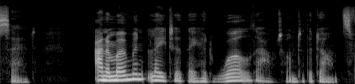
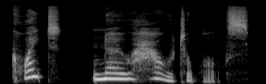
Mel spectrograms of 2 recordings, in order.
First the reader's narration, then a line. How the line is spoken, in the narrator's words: she faltered, having no idea what she was saying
